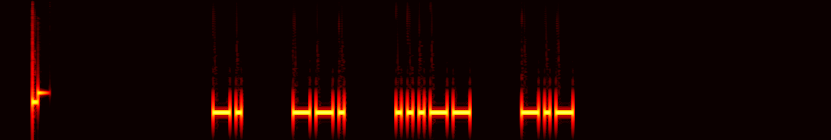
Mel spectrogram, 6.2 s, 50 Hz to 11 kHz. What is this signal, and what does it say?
Morse code, heard as a keyed tone, about 28 wpm, spaced as for 16 wpm, 700 Hz. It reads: NG3K
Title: USA Call Signs - 4 Characters - 3x Character Spacing - 28wpm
